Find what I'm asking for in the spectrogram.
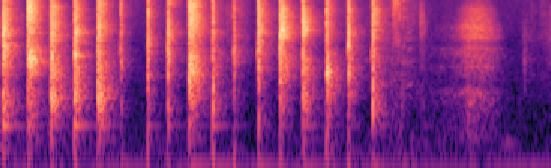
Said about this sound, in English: So I'm going to take a minute to give you a round of applause and encourage you to give yourself a pat on the back.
